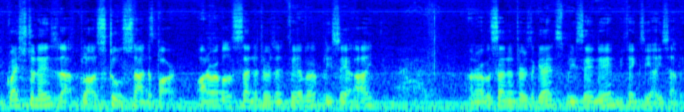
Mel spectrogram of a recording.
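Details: Adult male speaker; normal voice.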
